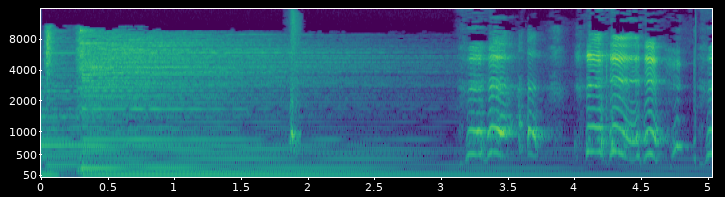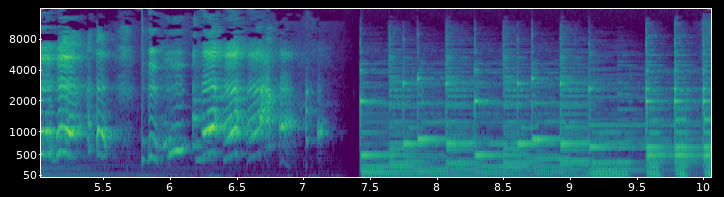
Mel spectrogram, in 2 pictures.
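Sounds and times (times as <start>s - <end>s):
cheerful music intro: 0.0s - 5.4s, 7.4s - 10.0s
baby laughing: 3.1s - 7.3s.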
